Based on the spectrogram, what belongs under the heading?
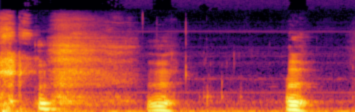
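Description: Someone choking on a sip of water, giving three harsh, throaty coughing splutters spaced about a second apart, each a short rasping burst with gasping breath in the quieter gaps between them.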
